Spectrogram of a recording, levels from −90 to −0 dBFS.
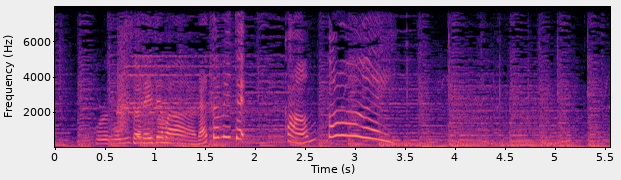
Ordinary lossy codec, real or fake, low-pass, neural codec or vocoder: none; real; none; none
